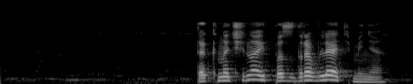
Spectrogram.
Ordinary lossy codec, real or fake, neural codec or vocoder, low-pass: none; real; none; 7.2 kHz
